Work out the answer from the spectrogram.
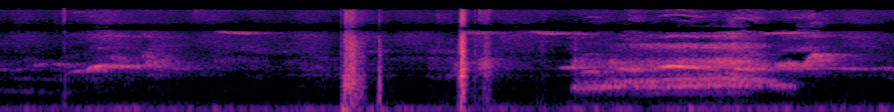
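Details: A Sabelpoot rooster gives a short, hoarse, harmonic crow near the end, after two sharp knocks and faint background chirps over low rumbling noise.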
